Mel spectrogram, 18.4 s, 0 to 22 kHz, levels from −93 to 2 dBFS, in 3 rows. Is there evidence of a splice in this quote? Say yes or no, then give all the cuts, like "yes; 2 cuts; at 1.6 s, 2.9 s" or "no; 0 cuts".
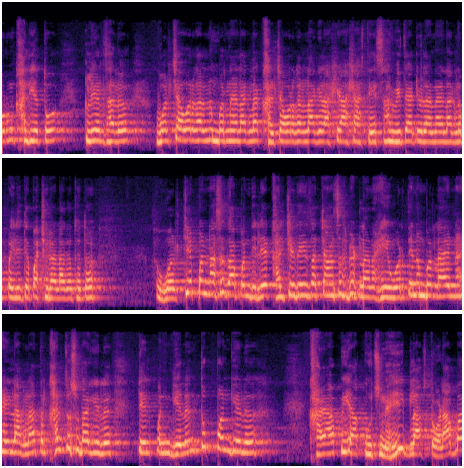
no; 0 cuts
